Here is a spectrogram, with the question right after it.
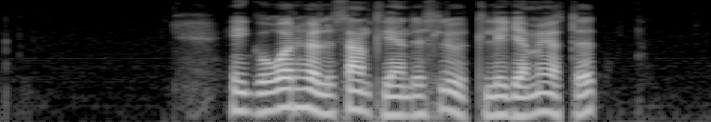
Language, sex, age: Swedish, male, 23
